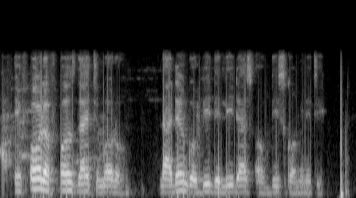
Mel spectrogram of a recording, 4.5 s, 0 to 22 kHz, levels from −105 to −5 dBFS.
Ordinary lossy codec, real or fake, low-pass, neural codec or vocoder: Opus, 32 kbps; real; 7.2 kHz; none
